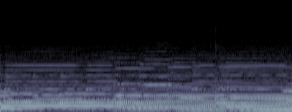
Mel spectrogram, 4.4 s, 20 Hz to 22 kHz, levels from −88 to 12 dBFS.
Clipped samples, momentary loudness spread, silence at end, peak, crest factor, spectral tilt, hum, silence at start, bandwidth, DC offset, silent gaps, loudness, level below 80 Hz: under 0.1%; 3 LU; 0 s; -20 dBFS; 12 dB; -11 dB/octave; none; 0 s; 4.9 kHz; under 0.1%; none; -32 LUFS; -48 dBFS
